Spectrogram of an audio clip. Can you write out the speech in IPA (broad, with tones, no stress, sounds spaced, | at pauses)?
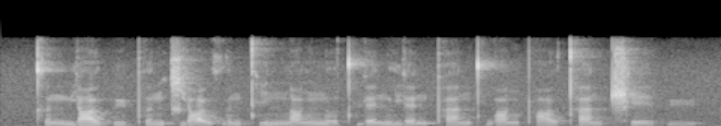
kʰ ə̰˨˩ n m j ɑ˥ ʊ̯ p y˥ pʰ ə˧˥ n t͡ɕ j ɑ̰˨˩ ʊ̯ x w ə˦ n t̪ʰ i˥˩ n n̪ ɑ˧˥ ŋ n̪ ɤ˧˥ t̪ʰ ɥ ɛ˧˥ n l j ɛ̰˨˩ n pʰ a˧˥ n t̪ʰ w ɑ˥ ŋ pʰ ɑ˧˥ ʊ̯ t̪ʰ a˥˧ n ʈ͡ʂʰ e˥˧ ɪ̯ p y˥˩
